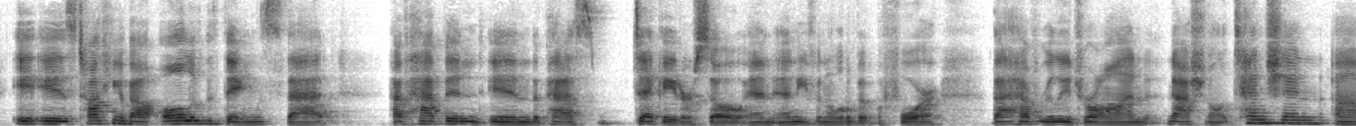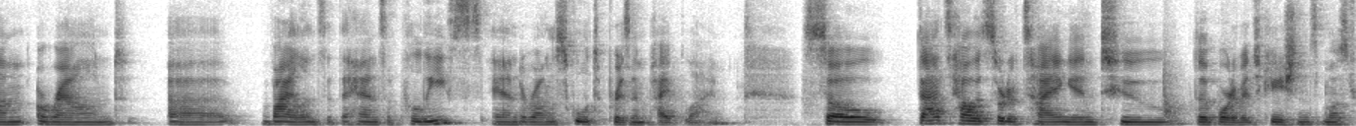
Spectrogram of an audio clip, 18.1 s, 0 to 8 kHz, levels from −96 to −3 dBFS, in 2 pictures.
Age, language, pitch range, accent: 30-49, English, 140-160 Hz, American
